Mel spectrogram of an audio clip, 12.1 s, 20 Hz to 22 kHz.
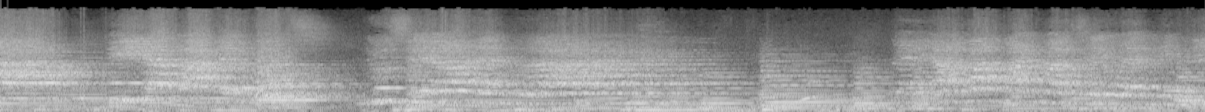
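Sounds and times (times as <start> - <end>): children's choir singing: 0.0 - 7.5, 8.8 - 12.0.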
